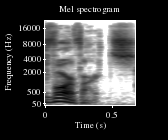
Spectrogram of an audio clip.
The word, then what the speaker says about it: Voorwaarts: And if you were to say the word forwards in a heavy Dutch accent, well, it would sound like the way the word is pronounced. And that is Voorwaarts.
